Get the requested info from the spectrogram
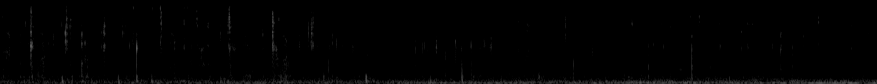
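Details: Indoor Russian Blue cat eating wet food, close up: wet smacking and clicking chews in quick irregular bursts, louder in the first three seconds, then softer steady licking and munching.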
